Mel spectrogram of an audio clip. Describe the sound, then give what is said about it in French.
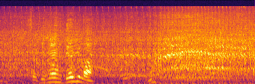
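A motorcycle engine runs steadily throughout with a low, pulsing drone during a half-hour ride into a forest, while a voice speaks briefly over it near the start. “Au cœur de la forêt, après une demi-heure de moto”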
